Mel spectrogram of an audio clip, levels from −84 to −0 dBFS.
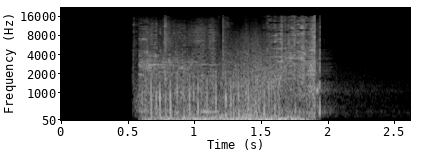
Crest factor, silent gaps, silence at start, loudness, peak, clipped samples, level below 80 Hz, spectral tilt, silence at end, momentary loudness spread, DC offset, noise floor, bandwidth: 18 dB; none; 0.55 s; -27 LUFS; -12 dBFS; under 0.1%; -34 dBFS; -3.5 dB/octave; 0.65 s; 9 LU; under 0.1%; -67 dBFS; 16.5 kHz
